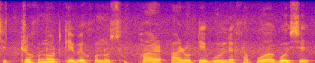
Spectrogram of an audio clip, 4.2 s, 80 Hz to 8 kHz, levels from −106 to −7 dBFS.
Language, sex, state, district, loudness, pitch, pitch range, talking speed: Assamese, male, Assam, Sonitpur, -15 LUFS, 140 Hz, 130-150 Hz, 130 wpm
